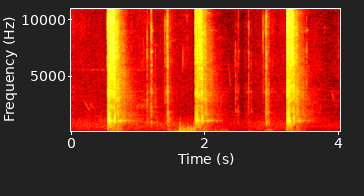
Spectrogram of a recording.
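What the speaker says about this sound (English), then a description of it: "let's just fire in some nails there" A nail gun drives nails into wooden wall framing for a garden shed, three loud sharp bangs spaced apart with softer clatter and handling noise between them.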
